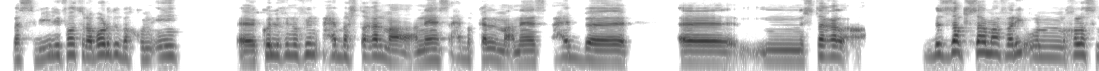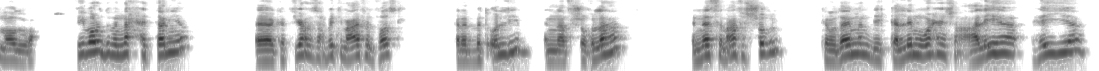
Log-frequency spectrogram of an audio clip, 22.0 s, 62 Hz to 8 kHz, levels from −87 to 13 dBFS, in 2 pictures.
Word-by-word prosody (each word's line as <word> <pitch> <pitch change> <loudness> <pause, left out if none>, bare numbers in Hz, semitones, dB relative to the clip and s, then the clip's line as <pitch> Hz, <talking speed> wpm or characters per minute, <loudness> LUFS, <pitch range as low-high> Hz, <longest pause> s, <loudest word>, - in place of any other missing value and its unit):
بس 140 -1 -7
بييجي 150 +5 -10
لي 185 - -4
فترة 195 -2 0
برضه 200 +2 +1
باكون 155 -3 -8
إيه؟ 180 +2 -6 0.7
آآ، - - +5
كل 185 -1 -1
فين 190 0 -6
وفين 200 +2 -5
أحب 180 0 -5
أشتغل 180 +1 +1
مع 130 -5 +1
ناس، 140 +2 0
أحب 160 -2 -11
أتكلّم 145 0 -2
مع - - -2
ناس، 130 +2 -1
أحب، 160 -4 -5
آآ 130 -1 +5 1.7
نشتغل 175 +6 +2
ع 340 0 -3 0.6
بالضبط، 200 +6 +4
نشتعل 235 -1 +4
مع 215 -1 +2
فريق 200 +2 -1
ونخلص 170 +3 -3
الموضوع. 140 - -3 0.4
فيه 200 +1 -6
برضه 230 -2 +5
من 190 - -1
الناحية 200 -1 -1
التانية، 225 +11 +2 0.7
آآ، - - +9
كانت - - -13
فيه - - +1
واحدة 190 -1 -1
صاحبتي 170 +3 -8
معايا - - +4
في 185 - -10
الفصل، 185 +1 -2 0.6
كانت 130 -1 -3
بتقول 175 +5 -4
لي 240 +4 -5 0.2
إن 125 -1 -3
في 125 - -13
شغلها 290 +11 +1 0.7
الناس 185 0 +4
اللي - - -7
معاها - - +2
في - - -16
الشغل 220 +6 -2 0.4
كانوا 130 -2 -3
دايمًا 200 +3 +6
بيتكلّموا 185 +2 -1
وِحِش 195 -1 -4
عليها 205 +9 -1
هي 215 - -2
185 Hz, 160 wpm, -23 LUFS, 160-205 Hz, 1.7 s, آآ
